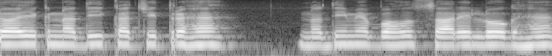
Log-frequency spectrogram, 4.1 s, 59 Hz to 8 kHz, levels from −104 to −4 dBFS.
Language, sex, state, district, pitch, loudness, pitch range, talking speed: Hindi, male, Jharkhand, Deoghar, 165 Hz, -17 LUFS, 160-170 Hz, 175 wpm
